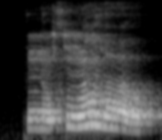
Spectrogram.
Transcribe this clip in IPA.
nũxʷŋũðˤo

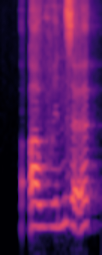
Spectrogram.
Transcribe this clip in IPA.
ʔa˧wvi˨˦nzɛ̰˧˥

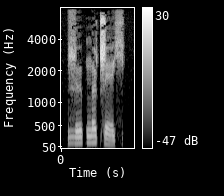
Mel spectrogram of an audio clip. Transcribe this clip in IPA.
ɮɵː˦p ŋʌ˦ʈ͡ʂɛ˨ç

